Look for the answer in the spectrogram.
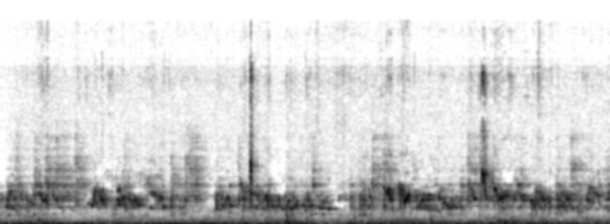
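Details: A happy budgerigar warbling on and on, stringing together squeaky chirps, soft trills and short rising whistles in a continuous chattering flow, with a quiet low hum underneath.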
